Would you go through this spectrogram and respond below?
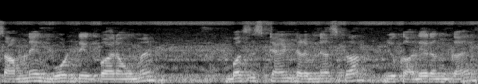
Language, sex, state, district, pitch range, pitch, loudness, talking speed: Hindi, male, Chhattisgarh, Balrampur, 125-145 Hz, 135 Hz, -16 LUFS, 215 wpm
